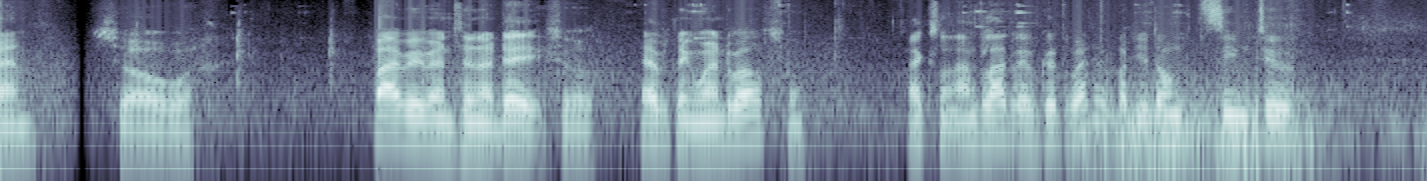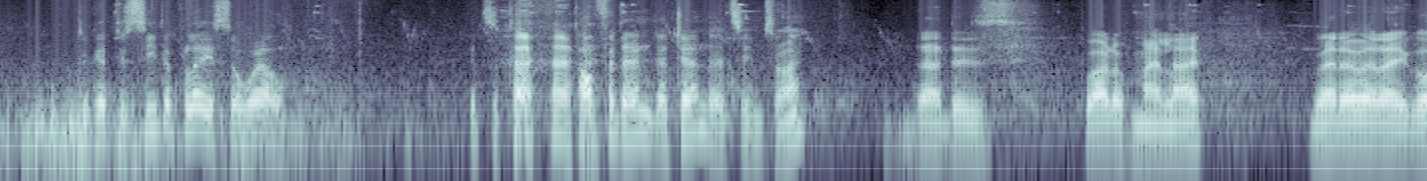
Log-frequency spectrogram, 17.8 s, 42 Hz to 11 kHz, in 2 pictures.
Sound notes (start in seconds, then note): 12.0 Sadhguru laughs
